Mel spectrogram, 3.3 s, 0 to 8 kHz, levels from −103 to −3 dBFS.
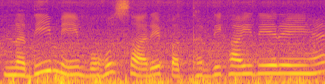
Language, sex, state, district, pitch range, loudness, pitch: Hindi, female, Punjab, Pathankot, 235-270 Hz, -16 LUFS, 260 Hz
